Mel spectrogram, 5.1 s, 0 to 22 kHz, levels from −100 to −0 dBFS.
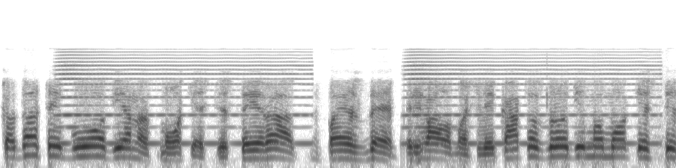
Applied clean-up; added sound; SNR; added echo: none; Accordion; 15 dB; none.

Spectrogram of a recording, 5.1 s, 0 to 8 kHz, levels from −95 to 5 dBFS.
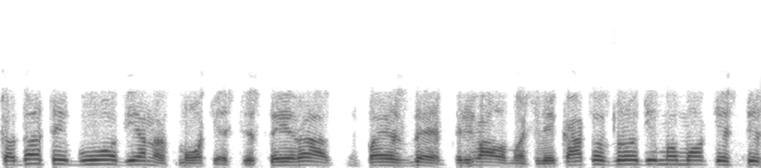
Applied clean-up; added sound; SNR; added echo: neural mask model Resemble Enhance denoiser.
